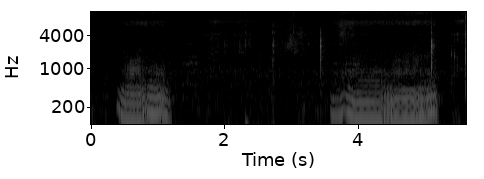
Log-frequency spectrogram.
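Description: Two loud, rough snores separated by a quiet pause.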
